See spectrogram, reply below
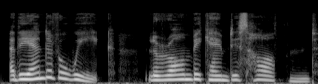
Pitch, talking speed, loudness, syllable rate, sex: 210 Hz, 170 wpm, -17 LUFS, 5.6 syllables/s, female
